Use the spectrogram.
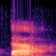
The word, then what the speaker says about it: Tao: how you slice it the correct way to say it is still down I know that in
